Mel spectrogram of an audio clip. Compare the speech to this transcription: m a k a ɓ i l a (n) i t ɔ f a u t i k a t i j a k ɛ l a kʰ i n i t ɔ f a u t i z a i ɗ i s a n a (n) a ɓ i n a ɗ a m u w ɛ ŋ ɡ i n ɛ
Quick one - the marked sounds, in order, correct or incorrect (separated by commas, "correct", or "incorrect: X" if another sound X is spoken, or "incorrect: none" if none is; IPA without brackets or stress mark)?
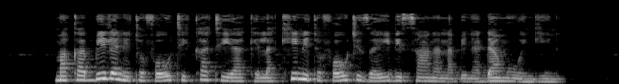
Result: correct, correct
